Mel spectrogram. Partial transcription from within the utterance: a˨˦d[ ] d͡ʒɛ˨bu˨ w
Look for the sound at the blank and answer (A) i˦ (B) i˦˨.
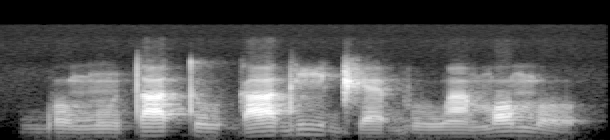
B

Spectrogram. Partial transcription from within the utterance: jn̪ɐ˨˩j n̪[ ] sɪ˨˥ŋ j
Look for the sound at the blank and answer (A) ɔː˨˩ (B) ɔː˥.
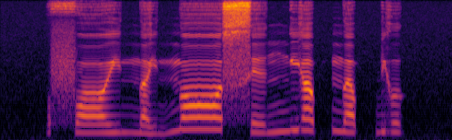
B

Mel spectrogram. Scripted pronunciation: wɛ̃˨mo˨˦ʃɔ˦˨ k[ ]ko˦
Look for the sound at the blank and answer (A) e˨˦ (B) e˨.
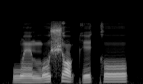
A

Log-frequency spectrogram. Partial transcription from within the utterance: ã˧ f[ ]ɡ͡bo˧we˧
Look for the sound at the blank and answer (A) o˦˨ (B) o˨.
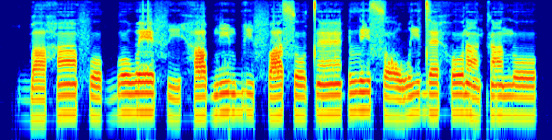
B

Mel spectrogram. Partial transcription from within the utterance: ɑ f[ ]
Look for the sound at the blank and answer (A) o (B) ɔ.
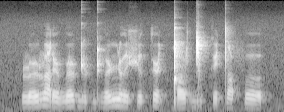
A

